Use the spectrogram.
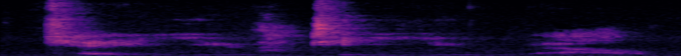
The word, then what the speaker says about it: Cthulhu: I believe that there is a culture that has a Cthulhu, and I'm trying to remember. It's spelled or pronounced more like Kutuluu.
